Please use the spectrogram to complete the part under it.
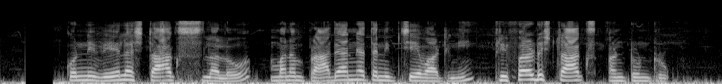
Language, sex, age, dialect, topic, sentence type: Telugu, male, 18-24, Telangana, banking, statement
